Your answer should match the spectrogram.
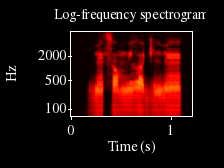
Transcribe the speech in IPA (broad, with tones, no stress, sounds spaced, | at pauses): ɡ͡b ɛ̃˨ s ɔ˨ m i˧ l ɔ˨ d͡ʒ ĩ˨˦ ɡ͡b ɛ̃˦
